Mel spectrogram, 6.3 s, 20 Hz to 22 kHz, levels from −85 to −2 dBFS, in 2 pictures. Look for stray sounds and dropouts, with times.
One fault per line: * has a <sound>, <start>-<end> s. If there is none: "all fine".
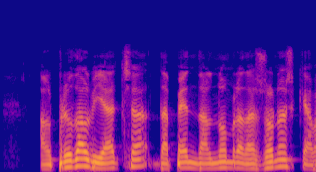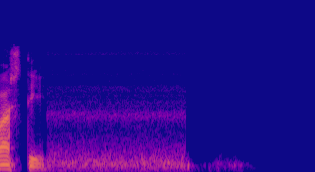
all fine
